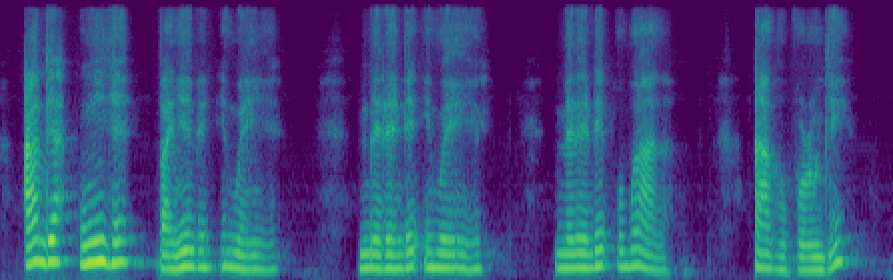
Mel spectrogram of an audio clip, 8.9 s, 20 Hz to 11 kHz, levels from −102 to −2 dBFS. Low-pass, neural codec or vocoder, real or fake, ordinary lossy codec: 9.9 kHz; codec, 16 kHz in and 24 kHz out, 0.8 kbps, FocalCodec, streaming, 65536 codes; fake; AAC, 64 kbps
